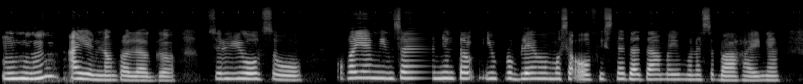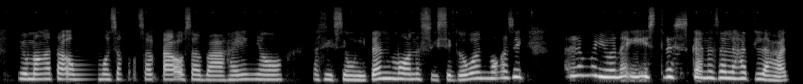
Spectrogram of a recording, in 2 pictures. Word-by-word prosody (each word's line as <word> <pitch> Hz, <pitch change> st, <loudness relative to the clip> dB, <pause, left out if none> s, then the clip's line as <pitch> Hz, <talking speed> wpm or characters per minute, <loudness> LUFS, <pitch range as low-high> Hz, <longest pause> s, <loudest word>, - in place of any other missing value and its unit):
Mhm. 275 Hz, +7 st, +4 dB
Ayun 250 Hz, -5 st, +4 dB
lang 205 Hz, 0 st, -1 dB
talaga. 190 Hz, -2 st, -1 dB, 0.3 s
Seryoso. 260 Hz, -6 st, 0 dB, 0.3 s
O -, -, -13 dB
kaya 300 Hz, +1 st, +2 dB
minsan 285 Hz, 0 st, -1 dB
yung 280 Hz, 0 st, +3 dB
to 275 Hz, 0 st, +2 dB
yung 275 Hz, -2 st, -4 dB
problema 265 Hz, 0 st, 0 dB
mo 260 Hz, -, -1 dB
sa 255 Hz, -, -2 dB
office 230 Hz, 0 st, -3 dB
nadadamay 235 Hz, -2 st, 0 dB
mo 230 Hz, -1 st, -4 dB
na 225 Hz, -, -3 dB
sa 220 Hz, +1 st, -10 dB
bahay 195 Hz, -1 st, 0 dB
na, 195 Hz, 0 st, -3 dB, 0.4 s
yung 250 Hz, -1 st, +2 dB
mga 245 Hz, +1 st, +1 dB
tao 240 Hz, -1 st, +1 dB, 0.2 s
mo 235 Hz, -, -1 dB
sa 245 Hz, +2 st, -7 dB, 0.2 s
sa 235 Hz, -1 st, -5 dB
tao 230 Hz, -1 st, +1 dB
sa 225 Hz, 0 st, -2 dB
bahay 215 Hz, +2 st, -1 dB
niyo 225 Hz, -1 st, -1 dB, 0.3 s
nasusungitan 220 Hz, +2 st, 0 dB
mo, 260 Hz, -2 st, +3 dB
nasisigawan 220 Hz, +3 st, -1 dB
mo 280 Hz, +1 st, -1 dB
kasi 315 Hz, +2 st, +1 dB, 0.4 s
alam 400 Hz, +2 st, -2 dB
mo 420 Hz, -, -4 dB
yun 340 Hz, -2 st, +7 dB
naii-stress 350 Hz, -2 st, +1 dB
ka 345 Hz, -, +4 dB
na 300 Hz, -1 st, +2 dB
sa 300 Hz, -, +4 dB
lahat-lahat. 250 Hz, -9 st, +1 dB
250 Hz, 165 wpm, -20 LUFS, 220-280 Hz, 0.4 s, yun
